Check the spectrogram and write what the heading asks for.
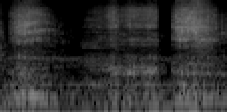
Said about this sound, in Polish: Stwór ciężko sapie. To wyjaśniałoby ten podmuch, który napotkaliście u wejścia do jaskini.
